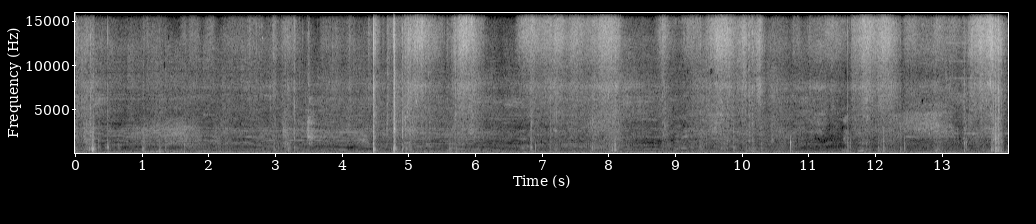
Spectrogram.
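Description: Shop-floor ambience: a steady low hum with faint background music and voices, broken by a few sharp clicks and knocks from boxed vinyl figures being handled on the shelf, once just after the start and twice close together around the middle.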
